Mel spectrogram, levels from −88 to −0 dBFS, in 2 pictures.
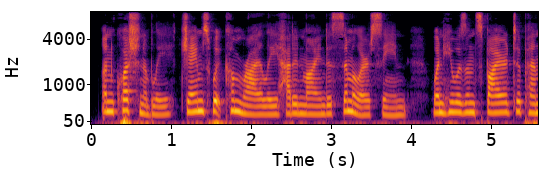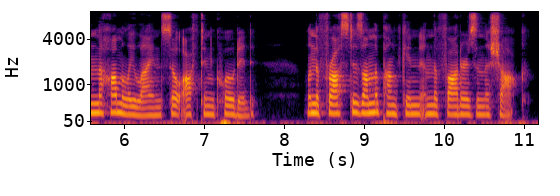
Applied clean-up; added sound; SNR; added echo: none; none; none; none.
